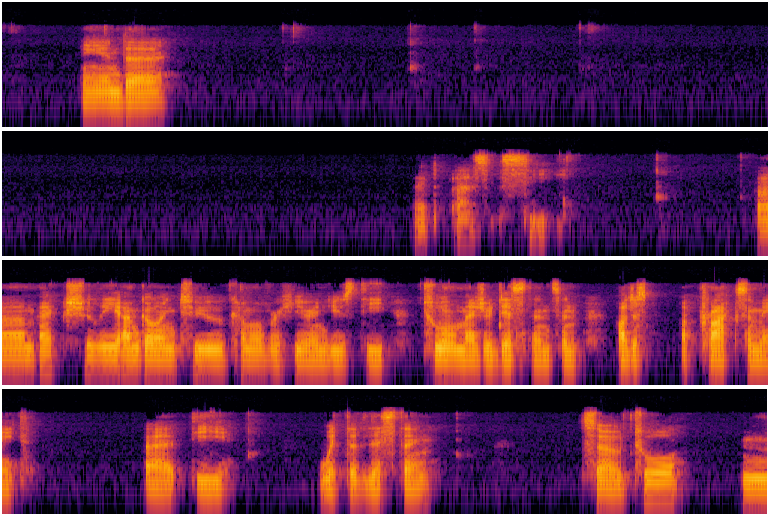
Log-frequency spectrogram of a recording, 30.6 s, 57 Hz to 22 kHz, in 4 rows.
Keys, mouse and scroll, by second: 0.0-1.0 drag, 2.8 click, 4.0-5.6 middle drag, 5.7 click, 9.8-10.6 scroll up 2, 10.6 scroll up 1, 10.9 scroll down 2, 14.2-16.2 middle drag, 19.5 click, 20.3-22.1 middle drag, 22.1-22.7 scroll up 2, 24.0-24.8 scroll down 2, 25.0-25.4 scroll up 2, 25.4-27.5 middle drag, 28.0-29.2 scroll up 2, 29.2 click.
